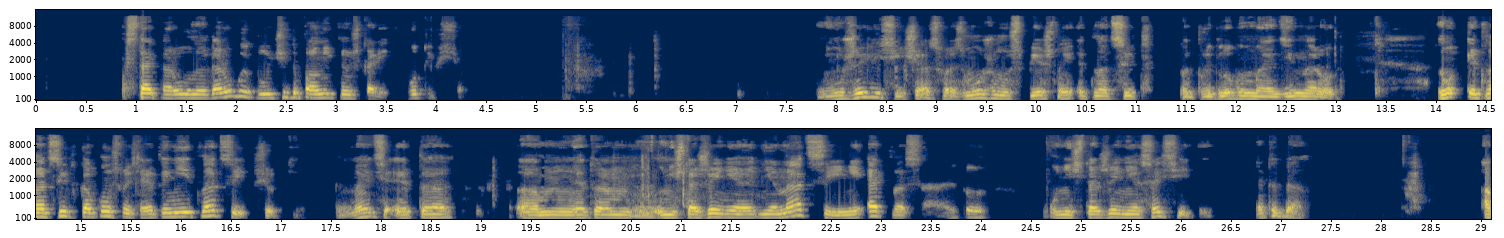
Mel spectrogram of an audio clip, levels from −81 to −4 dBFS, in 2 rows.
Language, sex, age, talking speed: Russian, male, 50-69, 90 wpm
